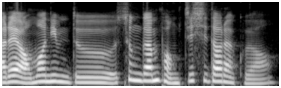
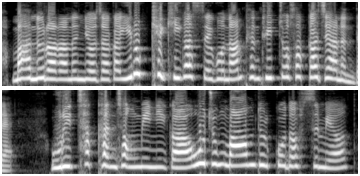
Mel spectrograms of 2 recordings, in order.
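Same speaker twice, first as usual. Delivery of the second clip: scornful blame; 6 semitones higher, 3 dB louder than usual. A narrator's reading. Mother-in-law blames wife.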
